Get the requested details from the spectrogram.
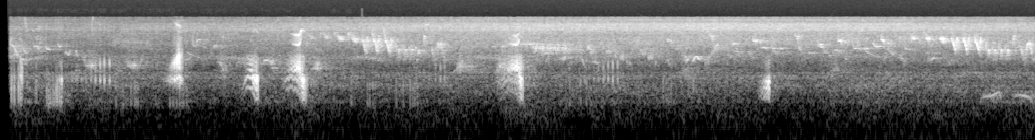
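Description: A green frog gives short, rasping croaks at irregular intervals over a steady background hiss.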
